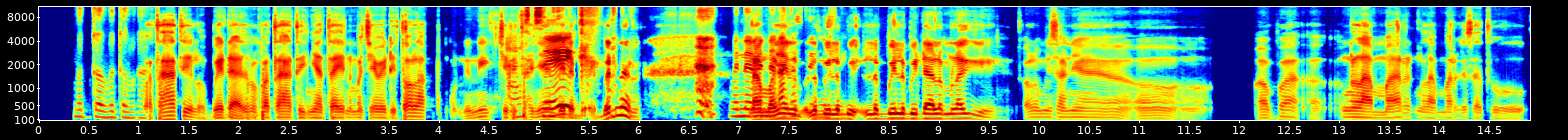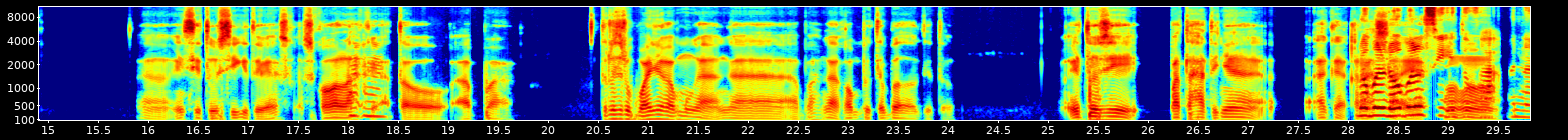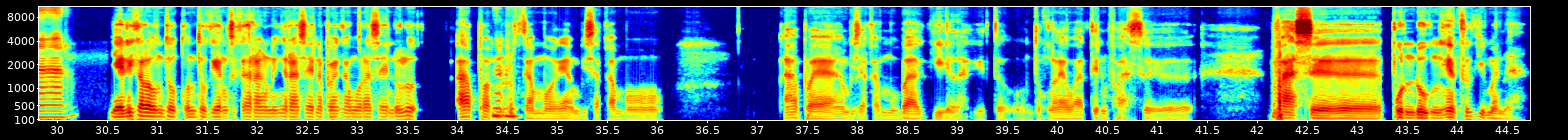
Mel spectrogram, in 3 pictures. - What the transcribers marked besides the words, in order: tapping; chuckle; tongue click; other background noise
- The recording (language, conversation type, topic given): Indonesian, podcast, Pernahkah kamu mengalami kegagalan dan belajar dari pengalaman itu?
